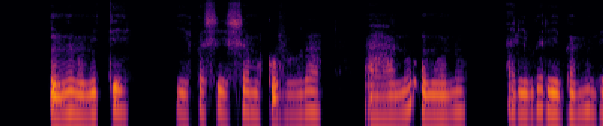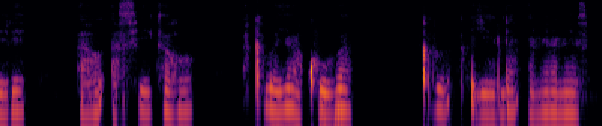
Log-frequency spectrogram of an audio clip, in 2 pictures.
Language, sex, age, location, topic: Kinyarwanda, male, 18-24, Kigali, health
